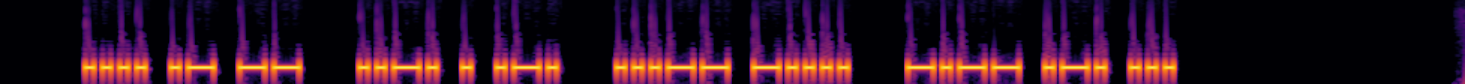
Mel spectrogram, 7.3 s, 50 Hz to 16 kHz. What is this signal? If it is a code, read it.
Morse code, heard as a keyed tone, about 28 wpm, 700 Hz. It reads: HAM FER 36 YRS
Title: Practice QSO - Exchange 3 - More Info - 28wpm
